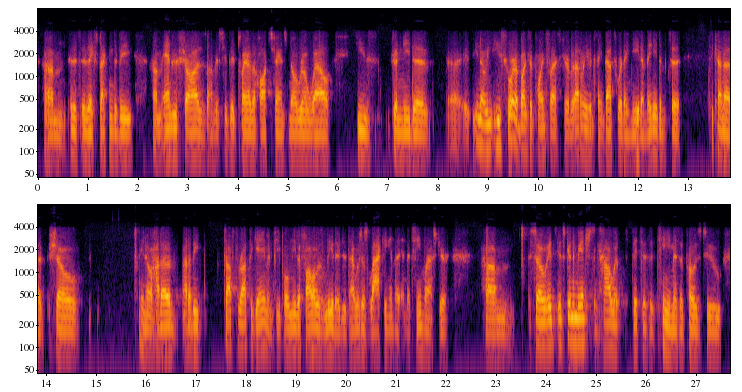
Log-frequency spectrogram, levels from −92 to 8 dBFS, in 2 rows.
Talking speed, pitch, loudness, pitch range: 215 wpm, 95 Hz, -17 LUFS, 90-100 Hz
